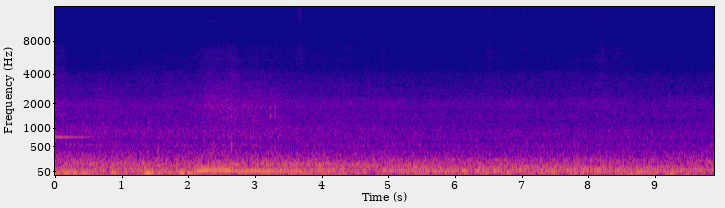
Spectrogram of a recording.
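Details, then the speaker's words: 2018 Ford F150 5.0 with 8.8 rear axle and locker, previously water-damaged with a bang when reversing, driving: only a low steady tread roar from aggressive tires, no whine, growl or clunk from the rear axle. "It's got some decent sized aggressive tires on here, so you hear the tread. You don't hear anything from, and it's got that rattle on snap X."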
